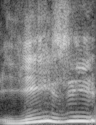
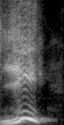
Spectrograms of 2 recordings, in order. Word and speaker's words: Ye: oh yeah is it yeezy or wheezy kanye west it's yi it's not yeezy i don't know he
